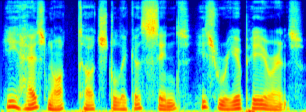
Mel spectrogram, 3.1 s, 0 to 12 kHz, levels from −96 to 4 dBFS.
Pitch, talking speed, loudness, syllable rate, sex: 115 Hz, 155 wpm, -16 LUFS, 4.8 syllables/s, male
